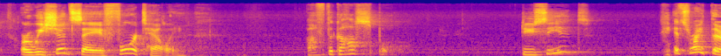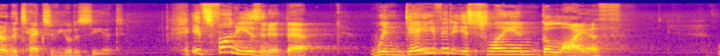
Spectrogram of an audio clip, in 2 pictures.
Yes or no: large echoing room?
yes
